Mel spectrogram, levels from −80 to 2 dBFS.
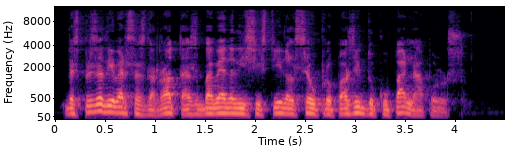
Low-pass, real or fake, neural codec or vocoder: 10.8 kHz; real; none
